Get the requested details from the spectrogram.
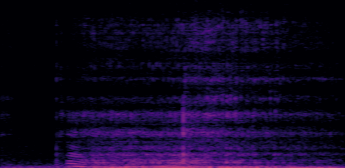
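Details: Deep, rough, rattling breath in a quiet room from an adult man who thinks he doesn't snore; loud snoring.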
